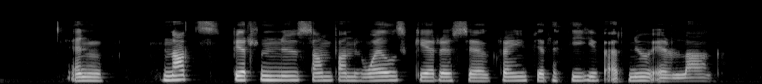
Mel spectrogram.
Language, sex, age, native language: Icelandic, female, 30-39, Icelandic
